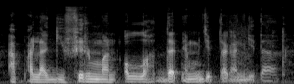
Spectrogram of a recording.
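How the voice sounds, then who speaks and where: A man preaching in casual with a tinge, chanting verses slowly between animated explanations. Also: mid-range voice, vocal fry, husky. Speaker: Islamic preacher. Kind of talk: casual religious talk.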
